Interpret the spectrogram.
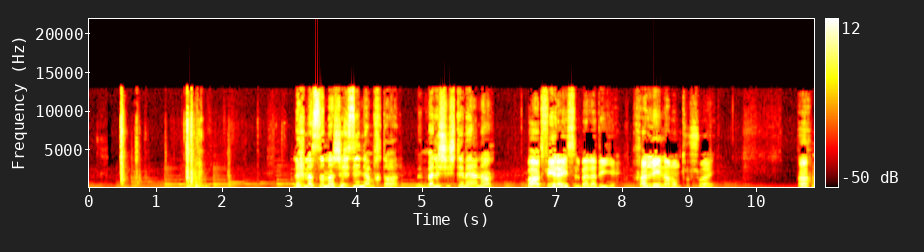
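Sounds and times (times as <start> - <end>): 
door being opened with dull wooden thunks: 0.4 - 2.6
faint steady hum: 2.3 - 10.8
speech: 3.1 - 9.5, 10.6 - 10.8.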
